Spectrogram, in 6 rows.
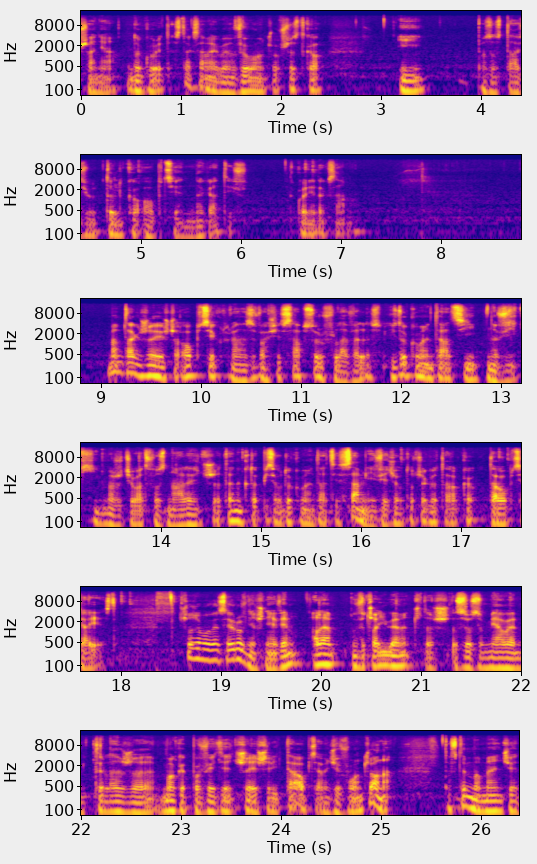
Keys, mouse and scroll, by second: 1.6 click, 4.9-8.5 drag, 12.4-15.1 middle drag, 15.0 click, 17.5 click, 19.6-24.8 middle drag.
